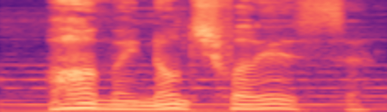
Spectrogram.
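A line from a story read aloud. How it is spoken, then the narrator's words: Tearful murmur. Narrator (Portuguese): Um preto chorava ao murmurar-lhe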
